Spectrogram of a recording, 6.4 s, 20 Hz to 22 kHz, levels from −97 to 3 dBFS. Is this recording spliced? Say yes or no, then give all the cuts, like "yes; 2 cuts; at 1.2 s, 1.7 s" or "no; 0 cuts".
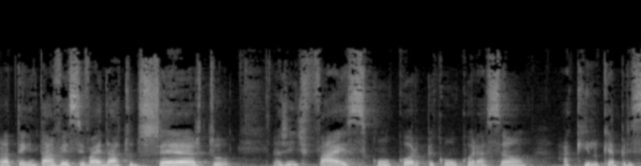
yes; 1 cut; at 2.7 s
